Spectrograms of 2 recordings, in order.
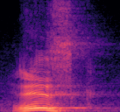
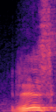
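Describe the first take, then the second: First: The word has a z sound and ends in q. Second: The word has an s sound and ends in k. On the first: The speaker calls it right. "रिस्क जेड के, जेड क्यू, आर आई जेड क्यू" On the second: The speaker calls it wrong. "आर आई एस के नहीं"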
